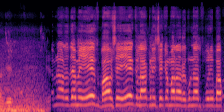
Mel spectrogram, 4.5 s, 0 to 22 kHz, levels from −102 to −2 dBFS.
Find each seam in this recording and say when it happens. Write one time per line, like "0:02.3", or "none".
0:01.1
